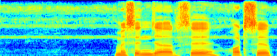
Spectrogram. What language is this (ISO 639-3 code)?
sat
